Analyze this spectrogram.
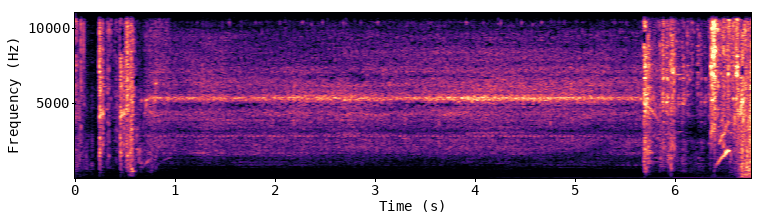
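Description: A zipline whirs steadily as it pulls upward.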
